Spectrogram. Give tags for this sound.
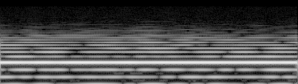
experimental; image2wav; synthetic; woodband

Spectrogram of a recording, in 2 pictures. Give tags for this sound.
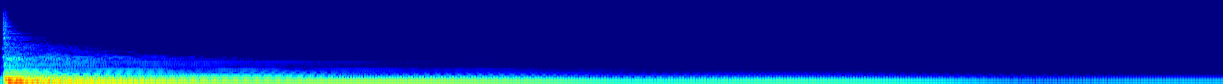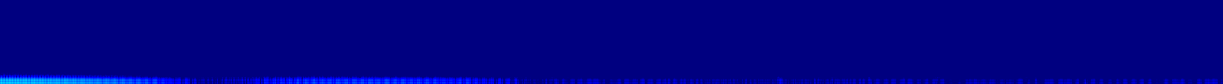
acoustic; clean; guitar; nylon-guitar

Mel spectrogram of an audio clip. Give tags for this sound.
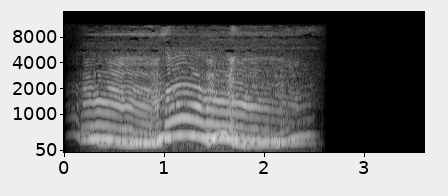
final; voces

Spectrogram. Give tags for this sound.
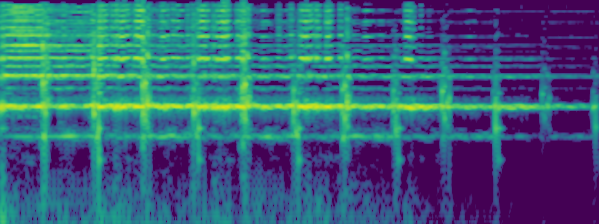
distorted; lead; multisample; pulsating

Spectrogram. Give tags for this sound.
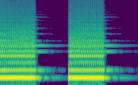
Alarm; Attack; Fire; War

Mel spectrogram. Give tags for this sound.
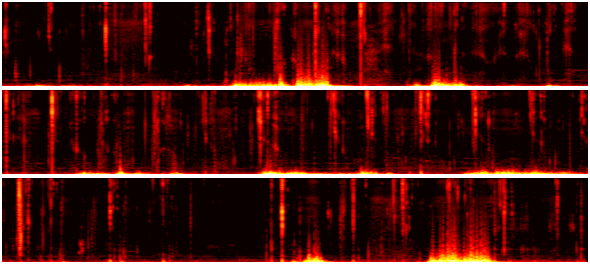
gross; salivating; chewing

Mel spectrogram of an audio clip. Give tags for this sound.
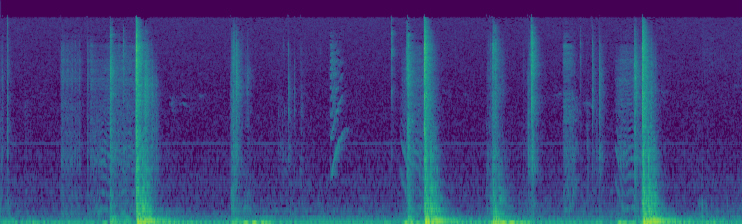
House; Door; Slam

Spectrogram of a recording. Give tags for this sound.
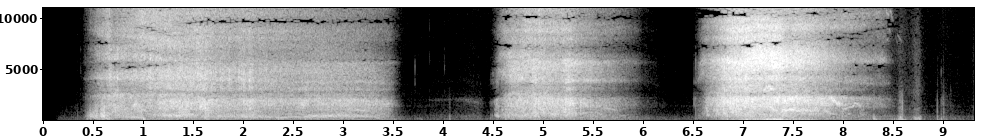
field-recording; best; monster

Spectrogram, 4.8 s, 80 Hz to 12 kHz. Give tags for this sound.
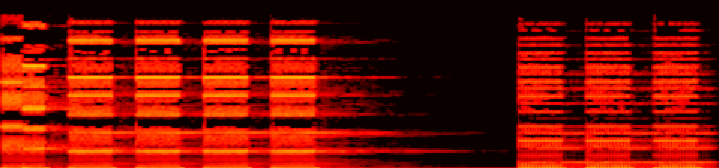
100; Melody

